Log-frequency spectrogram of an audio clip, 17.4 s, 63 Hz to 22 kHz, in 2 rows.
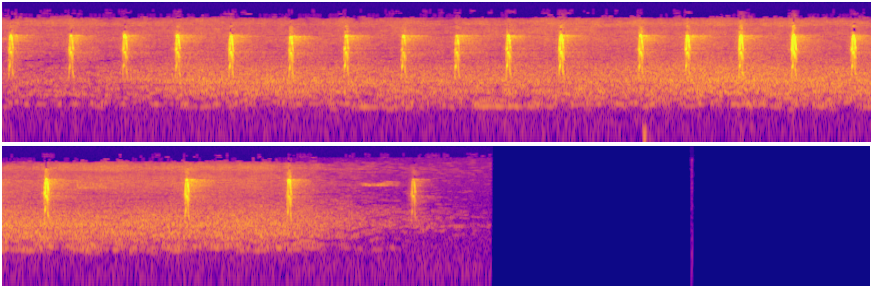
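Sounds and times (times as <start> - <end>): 
great spotted woodpecker giving kik calls: 0.0 - 13.0
faint background hiss: 0.0 - 13.6.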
